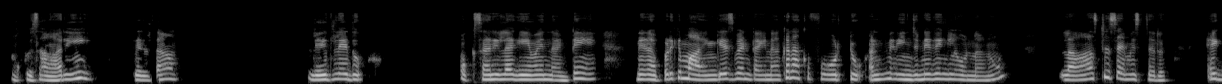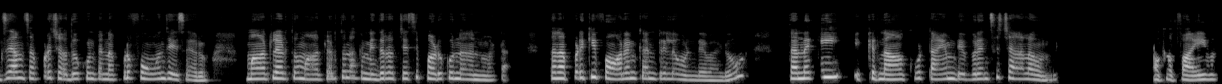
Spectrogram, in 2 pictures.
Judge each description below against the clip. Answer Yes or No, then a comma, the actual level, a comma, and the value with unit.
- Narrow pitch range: No, average, 3.3 semitones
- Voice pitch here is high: Yes, high, 235 Hz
